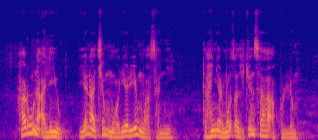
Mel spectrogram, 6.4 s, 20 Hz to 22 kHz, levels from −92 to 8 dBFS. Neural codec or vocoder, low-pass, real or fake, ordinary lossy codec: none; 19.8 kHz; real; none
